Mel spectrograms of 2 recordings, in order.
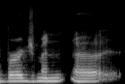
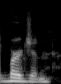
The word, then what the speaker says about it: Bergen: But that was kind of my takeaway, is that Junior Bergman is not going to make the roster, but we'll see. Bergen, I said it wrong.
